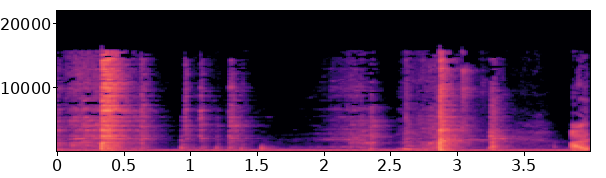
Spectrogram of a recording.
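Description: Metal clinks and clanks from an aluminium transom wheel bracket and its pin as the wheel is handled, with two sharper clanks about half a second in and near three seconds in.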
